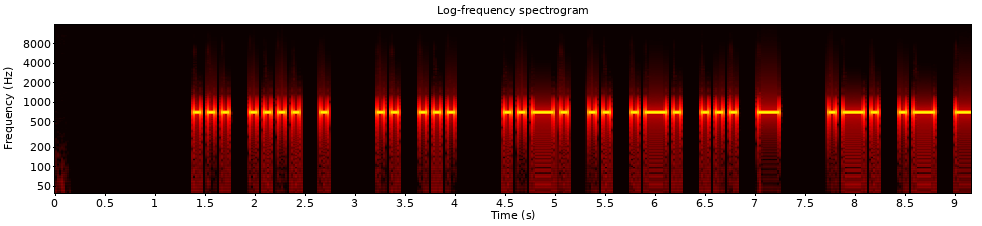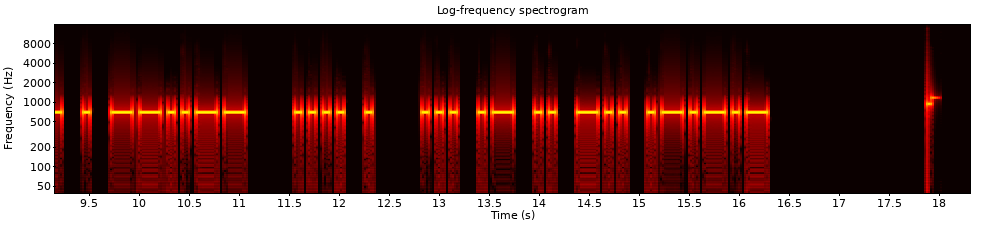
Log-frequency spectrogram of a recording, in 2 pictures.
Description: Morse code, heard as a keyed tone, about 17 wpm, 700 Hz. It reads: SHE IS FIRST RATE, HE SAID.
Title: Sentences from Top 1000 Words - Review Part 4 - 17wpm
